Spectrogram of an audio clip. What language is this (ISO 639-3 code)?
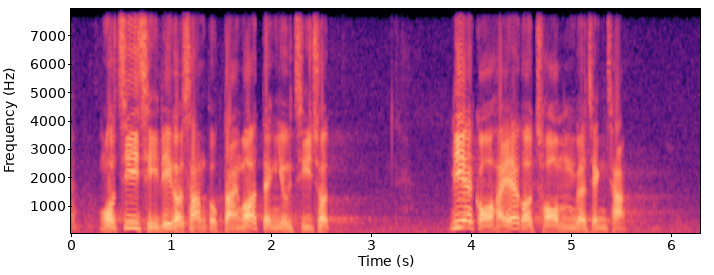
yue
